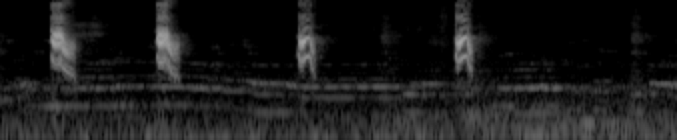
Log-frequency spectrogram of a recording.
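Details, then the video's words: Long-tailed shrike lure aimed at provoking a silent shrike into song: four loud, harsh, scratchy squawks at irregular gaps of one to one and a half seconds. "Pancingan Cendet Gacor Untuk Menaikkan Emosi Cendet Malas Bunyi"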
